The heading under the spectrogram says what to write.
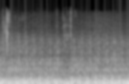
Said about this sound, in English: What the fuck was that? Somebody's souped up car is sputtering out.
